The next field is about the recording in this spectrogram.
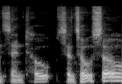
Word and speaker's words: Santoso: Sly missed another field goal, and they had already traded for Ryan Santoso, am I pronouncing that right? – Yes.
